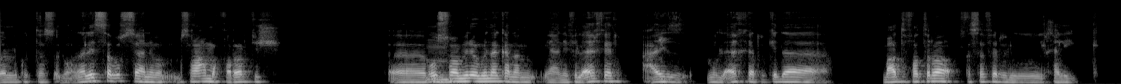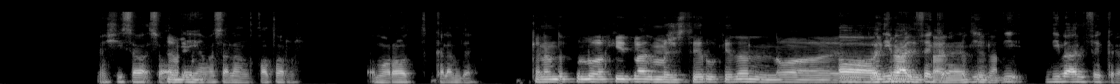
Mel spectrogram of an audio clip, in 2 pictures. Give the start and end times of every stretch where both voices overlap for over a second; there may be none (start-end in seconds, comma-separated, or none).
19.6-21.4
